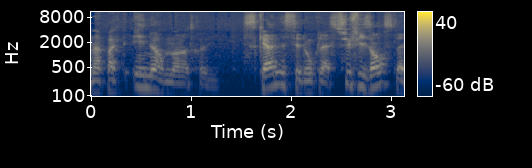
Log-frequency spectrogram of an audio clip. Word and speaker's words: SCAN: Et c'est un acronyme, donc c'est-à-dire un sigle qui se prononce comme un mot normal, qui s'appelle SCAN.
